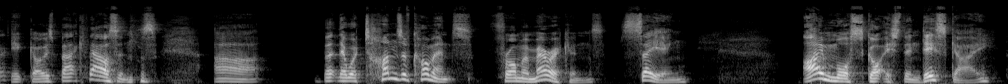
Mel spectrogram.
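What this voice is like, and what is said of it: British accent. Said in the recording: “From my accent, very clearly British.”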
